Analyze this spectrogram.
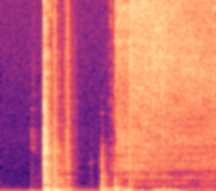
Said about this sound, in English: And filling up a pot with water to rinse these in.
